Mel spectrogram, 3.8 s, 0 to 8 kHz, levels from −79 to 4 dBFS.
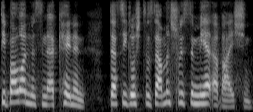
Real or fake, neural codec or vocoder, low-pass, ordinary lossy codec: fake; codec, 16 kHz, 0.8 kbps, ZipCodec; none; none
